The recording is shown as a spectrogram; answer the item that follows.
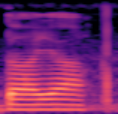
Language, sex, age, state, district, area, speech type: Urdu, male, 18-30, Delhi, Central Delhi, urban, read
